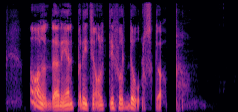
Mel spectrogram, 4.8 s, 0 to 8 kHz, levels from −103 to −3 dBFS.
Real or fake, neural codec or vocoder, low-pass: real; none; 7.2 kHz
